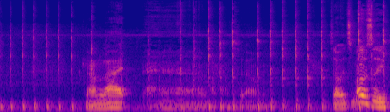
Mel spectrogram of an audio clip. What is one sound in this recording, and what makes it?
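A spoon clinks rapidly against a glass as it stirs.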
